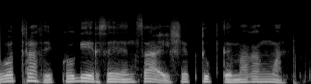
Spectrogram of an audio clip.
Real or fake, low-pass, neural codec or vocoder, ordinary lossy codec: real; 10.8 kHz; none; Opus, 16 kbps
